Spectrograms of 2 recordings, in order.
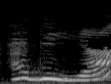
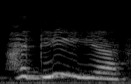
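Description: First: Said in the usual way. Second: Drawn-out word. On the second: Shown as a demonstration. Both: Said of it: "نقرأ مع بعض".

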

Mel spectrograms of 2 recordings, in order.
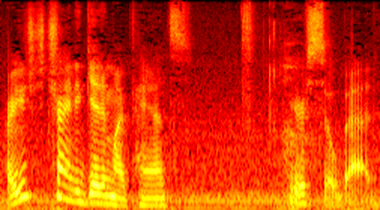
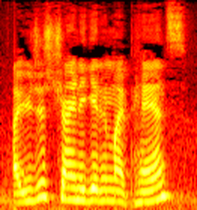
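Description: First: Low, soft playful accusation; hushed mock suspicion, pitched low; teasing accusation. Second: Said in the usual way. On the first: Shown as a demonstration. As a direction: accuse teasingly, dropping to a whisper.

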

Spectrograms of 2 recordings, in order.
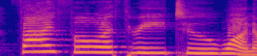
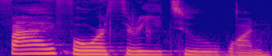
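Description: First: Walk the voice down from five to one; descending register scale. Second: Walk the voice down the numbers; descending register scale. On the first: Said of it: "practice in different registers". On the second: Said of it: "I'm gonna hear you do a scale". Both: Shown as a demonstration.

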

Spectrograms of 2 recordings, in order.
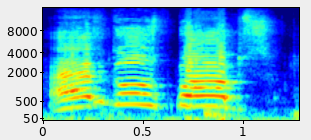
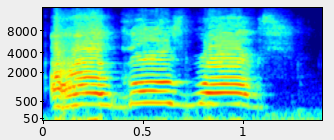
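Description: First: Louder, spooked cry of goosebumps; spooked exclaim. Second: Goosebumps cried higher and louder; higher spooked exclaim. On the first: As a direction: blurt out your fear. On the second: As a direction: push the fear further up. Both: Real, not acted.

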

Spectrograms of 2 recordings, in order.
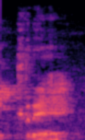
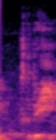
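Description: First: "ক্রে" with hard k and e vowel; CRE read as "kre". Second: "ক্রি" with hard k and ee vowel; CRE read as "kri". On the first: Teacher shows second reading of CRE, e sound in "ক্রে". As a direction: say "ক্রে", falling, ending in e. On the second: Teacher shows first reading of CRE, ee sound in "ক্রি". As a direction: say "ক্রি", rising, ending in ee. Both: Shown as a demonstration. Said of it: "C আর ই কি পড়লাম?".

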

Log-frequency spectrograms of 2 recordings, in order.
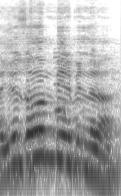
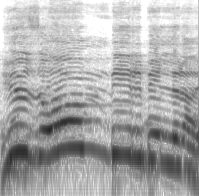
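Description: First: Said in the usual way. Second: Slow drawn-out bid call, slightly higher; auctioneer. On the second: Acted. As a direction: stretch the price out for the crowd.

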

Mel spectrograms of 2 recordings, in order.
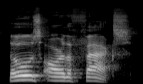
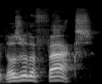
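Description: First: "Those are the facts" slowed right down, each word weighted; slow emphatic repeat. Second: Said in the usual way. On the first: Real, not acted. Preacher driving the point home to listeners, slow and emphatic.

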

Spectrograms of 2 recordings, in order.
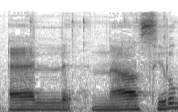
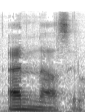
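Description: First: "El Nasiru" slowly, with the lam clearly said as "el"; wrong reading demo. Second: "En Nasiru" with the lam dropped and the n doubled; correct reading. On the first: Teacher showing students the wrong reading, lam pronounced. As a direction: sound the lam: "El Nasiru", each syllable drawn out. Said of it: "Böyle mi okumalısın eliflen başa getirirsek". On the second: Teacher giving students the right tajweed reading, lam silent. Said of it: "Yanlış". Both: Shown as a demonstration.

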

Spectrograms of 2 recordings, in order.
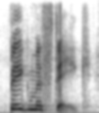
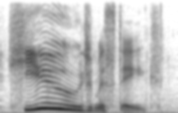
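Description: First: Movie quote. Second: Slow drawn-out "Huge mistake"; movie quote. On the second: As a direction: stretch out "Huge mistake" smugly, like the film line. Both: Retold or imitated. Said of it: "It's from Pretty Woman".

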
